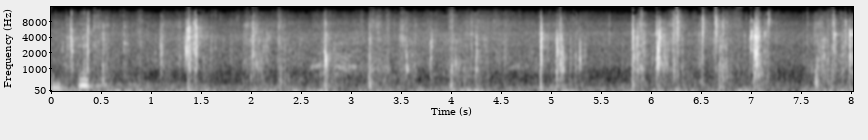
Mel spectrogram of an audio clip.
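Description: Footsteps of two people crunching on a path of loose, flat stone chippings, irregular crunches a few times a second.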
